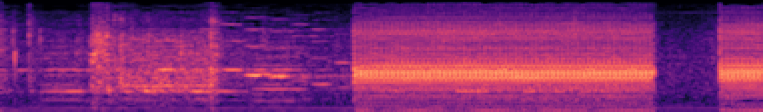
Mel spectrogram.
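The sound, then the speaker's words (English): A telephone being dialed, with a quick series of clicks and tones, followed by a loud, steady buzzing ring that pauses briefly and then starts again. No one speaks. “I'm dialing Marguerite, and you'll be able to hear for yourself.”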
